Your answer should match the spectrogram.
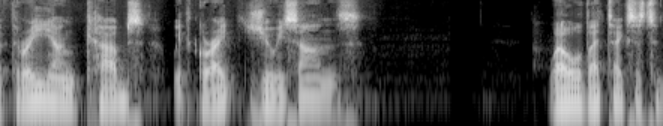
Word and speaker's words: jouissance: And this week's Word of the Week is jouissance. And that is spelt J-O-U-I-S-S-A-N-C-E.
